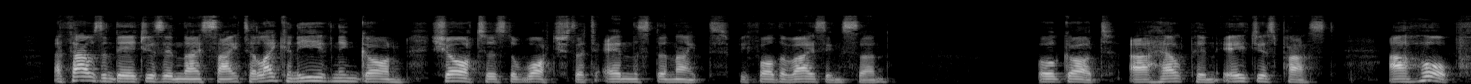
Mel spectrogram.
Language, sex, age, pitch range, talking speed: English, male, 40-59, 115-135 Hz, 130 wpm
